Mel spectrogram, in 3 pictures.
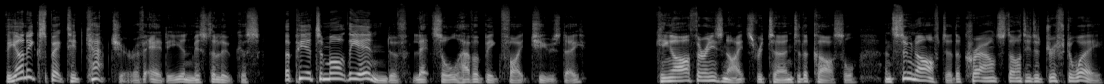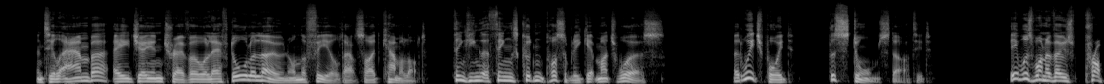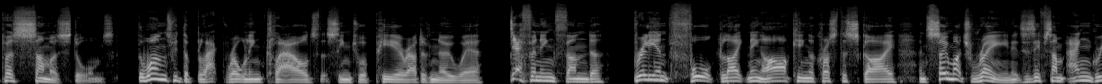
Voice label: Bookread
